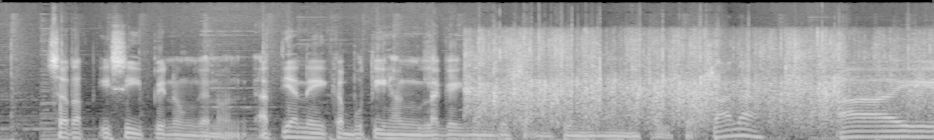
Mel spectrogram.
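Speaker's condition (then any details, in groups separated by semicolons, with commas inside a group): No condition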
